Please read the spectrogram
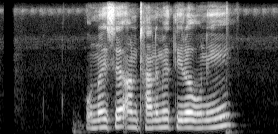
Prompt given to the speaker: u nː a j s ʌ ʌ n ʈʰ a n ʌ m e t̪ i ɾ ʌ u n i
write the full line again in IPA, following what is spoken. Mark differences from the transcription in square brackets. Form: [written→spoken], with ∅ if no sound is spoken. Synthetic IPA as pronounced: u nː [a→ʌ] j s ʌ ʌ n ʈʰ a n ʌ m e t̪ i ɾ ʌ u n i

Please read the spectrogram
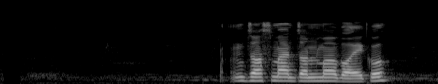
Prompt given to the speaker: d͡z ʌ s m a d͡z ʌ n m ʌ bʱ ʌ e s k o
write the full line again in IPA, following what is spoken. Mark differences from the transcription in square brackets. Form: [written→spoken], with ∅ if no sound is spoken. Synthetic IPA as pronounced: d͡z ʌ s m a d͡z ʌ n m ʌ bʱ ʌ e [s→∅] k o

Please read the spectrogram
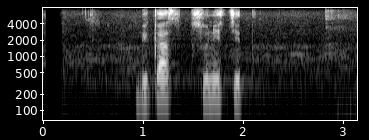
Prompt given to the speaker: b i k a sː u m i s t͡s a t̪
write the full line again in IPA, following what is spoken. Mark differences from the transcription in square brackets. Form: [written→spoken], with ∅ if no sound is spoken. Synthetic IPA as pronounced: b i k a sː u [m→n] i s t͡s [a→i] t̪

